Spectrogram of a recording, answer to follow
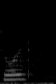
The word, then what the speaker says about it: sword: That's how it's said. Sword is how it's said. Emphasis on the W. Emphasis on the W. That's how it was said in Old English, and people just got lazy. That's why silent letters exist.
